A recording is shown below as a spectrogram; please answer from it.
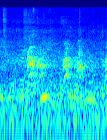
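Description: A dog barking: several short barks in quick succession, in two bunches about a second apart.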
